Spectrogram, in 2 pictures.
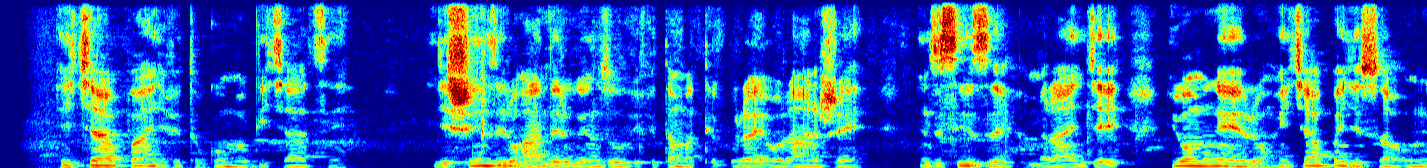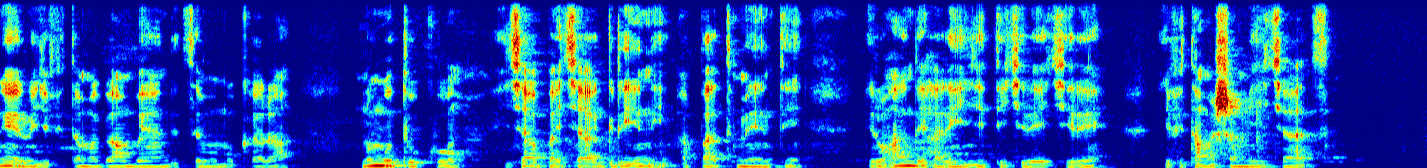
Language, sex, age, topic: Kinyarwanda, male, 25-35, government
